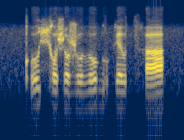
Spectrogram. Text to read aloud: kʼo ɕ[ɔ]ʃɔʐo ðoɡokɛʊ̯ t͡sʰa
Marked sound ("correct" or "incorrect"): correct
